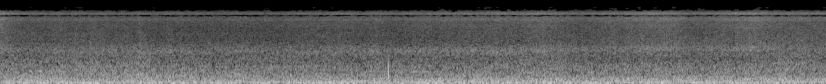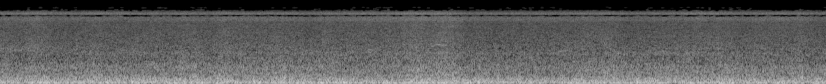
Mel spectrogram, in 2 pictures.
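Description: The Rhine Falls' water rushing and churning close by: a loud, steady roar of white water with a deep low rumble that does not let up.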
